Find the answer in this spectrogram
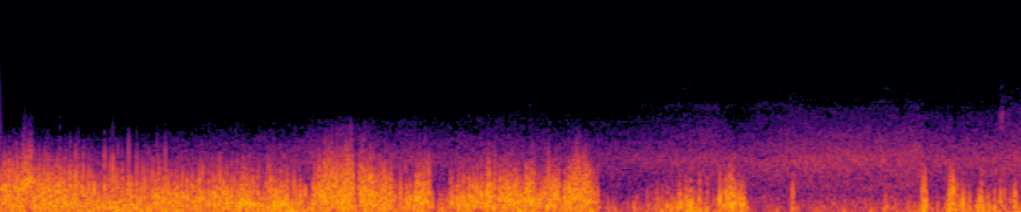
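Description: Wind buffeting the microphone, a rough low rumble that is strong for the first six seconds and then falls back to weaker, uneven gusts.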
